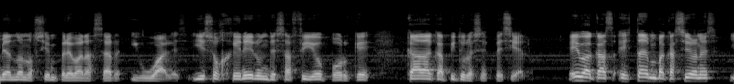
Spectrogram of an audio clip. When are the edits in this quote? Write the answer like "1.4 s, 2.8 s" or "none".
6.2 s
